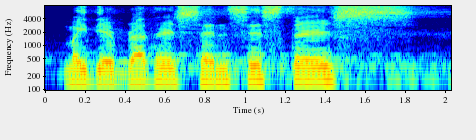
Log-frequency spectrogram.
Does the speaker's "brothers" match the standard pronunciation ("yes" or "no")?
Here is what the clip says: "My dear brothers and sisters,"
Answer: no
